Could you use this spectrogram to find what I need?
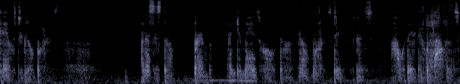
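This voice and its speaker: A woman whispers. She leaves long, frequent pauses. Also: moderate pace. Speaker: ASMR creator. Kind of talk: ASMR book reading. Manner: whispered.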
